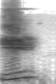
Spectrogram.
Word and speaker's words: y: So from 0 minutes till here, till 30 minutes, we use the word Y, which is pronounced as E in Spanish.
